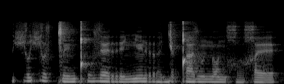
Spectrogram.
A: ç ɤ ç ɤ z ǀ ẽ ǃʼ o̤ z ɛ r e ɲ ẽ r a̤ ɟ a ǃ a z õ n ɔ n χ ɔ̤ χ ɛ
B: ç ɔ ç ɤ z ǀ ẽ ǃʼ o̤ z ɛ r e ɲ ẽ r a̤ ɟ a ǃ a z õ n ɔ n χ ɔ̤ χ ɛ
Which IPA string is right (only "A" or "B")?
A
